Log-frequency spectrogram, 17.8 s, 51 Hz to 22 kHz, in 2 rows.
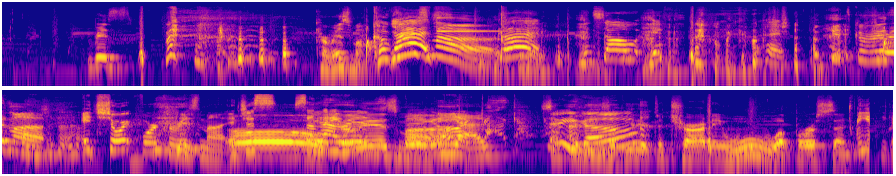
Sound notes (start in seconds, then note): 1.6 chuckles; 1.6 laughs; 4.7 bell dings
